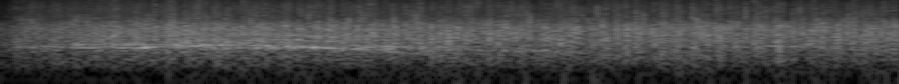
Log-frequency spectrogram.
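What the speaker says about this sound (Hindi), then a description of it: "अगर आप लोग भी दूसरों को खुश देखना चाहते हैं तो तालियां बजाइए" A studio audience on a TV comedy talk show claps in a dense, continuous burst that swells quickly and holds steady for several seconds, with no talk over it.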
